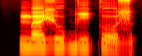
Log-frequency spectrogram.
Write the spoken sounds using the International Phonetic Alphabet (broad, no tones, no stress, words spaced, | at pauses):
mɜʒubikoz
